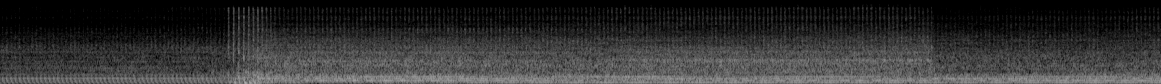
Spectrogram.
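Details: Riding lawn mower after a DIY fix, test run: steady single-cylinder drone that deepens and loads up when blades engage around two seconds, running even and healthy; normal running with blades engaged.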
